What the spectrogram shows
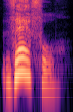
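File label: "therefore", British English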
